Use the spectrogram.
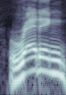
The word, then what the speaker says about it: Reading: the, uh, DMs that I received about my pronunciations uh, helped me out a lot. But I'll be in Reading, Pennsylvania. Reading, PA, I'm told.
